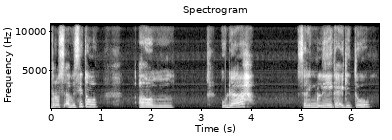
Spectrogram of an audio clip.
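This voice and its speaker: Very slow speech from a woman at a fairly high pitch, with ordinary pitch variation and long, frequent pauses, against noticeable background noise. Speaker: singer and vlogger. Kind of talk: casual chat.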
